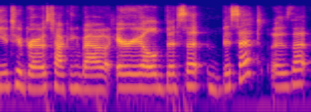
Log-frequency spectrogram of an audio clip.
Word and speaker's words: Ariel Bissett: Oh, and Kendall's asking, is the YouTuber I was talking about Ariel Bissett?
